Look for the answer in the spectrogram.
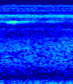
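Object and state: Nothing is struck.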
